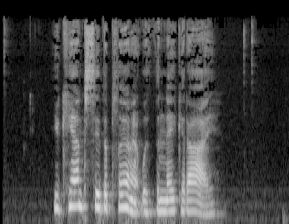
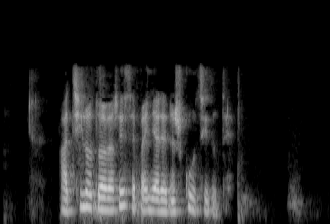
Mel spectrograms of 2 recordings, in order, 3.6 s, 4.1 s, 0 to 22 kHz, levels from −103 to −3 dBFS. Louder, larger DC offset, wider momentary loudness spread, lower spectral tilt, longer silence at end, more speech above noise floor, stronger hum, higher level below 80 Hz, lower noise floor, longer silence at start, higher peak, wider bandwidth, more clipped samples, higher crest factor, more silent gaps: first, -23 LUFS vs -31 LUFS; neither; first, 22 LU vs 15 LU; about the same, -4.5 dB/octave vs -5.5 dB/octave; second, 0.95 s vs 1.25 s; first, 40 dB vs 35 dB; neither; first, -58 dBFS vs -72 dBFS; about the same, -63 dBFS vs -66 dBFS; about the same, 0.65 s vs 0.75 s; first, -8 dBFS vs -14 dBFS; first, 16.5 kHz vs 7.8 kHz; neither; about the same, 18 dB vs 20 dB; neither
